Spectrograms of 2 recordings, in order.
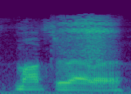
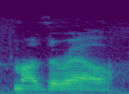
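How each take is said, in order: First: The word has a t-like sound in it. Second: The word has no t-like sound in it. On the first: This is the usual American way of saying it. "That's how that's how us Americans say it" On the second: This is closer to how it is supposed to be said. "It's actually pronounced mozzarella, but I, I butchered that too"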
